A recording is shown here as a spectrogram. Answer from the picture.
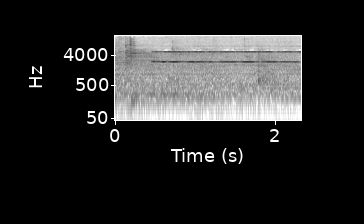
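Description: Lift in a building lobby: a steady high-pitched tone starts about half a second in and holds over a background hiss as the lift doors stand open.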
